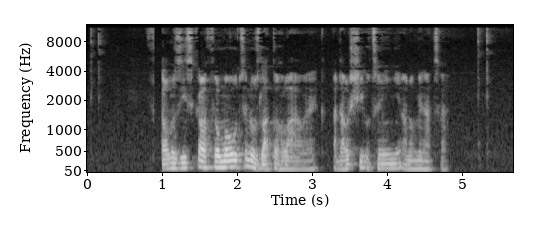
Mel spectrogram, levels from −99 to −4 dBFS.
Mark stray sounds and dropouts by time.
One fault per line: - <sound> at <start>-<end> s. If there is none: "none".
- dropout at 0.9-1.0 s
